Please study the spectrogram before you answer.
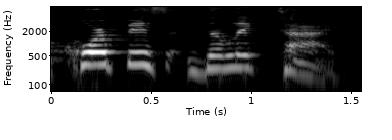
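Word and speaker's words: corpus delicti: So corpus delecti. Okay, that's how we saying it.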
